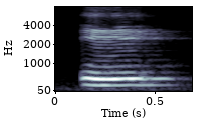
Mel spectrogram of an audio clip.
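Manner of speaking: e said loud, high and wide open. Shown as a demonstration. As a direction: belt out e with the mouth wide open. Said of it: "es la e más abierta".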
